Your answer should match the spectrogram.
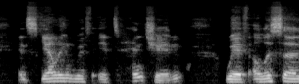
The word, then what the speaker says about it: Elissa: So my first name is Elissa. I like the mnemonic device for that is Melissa without the M.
